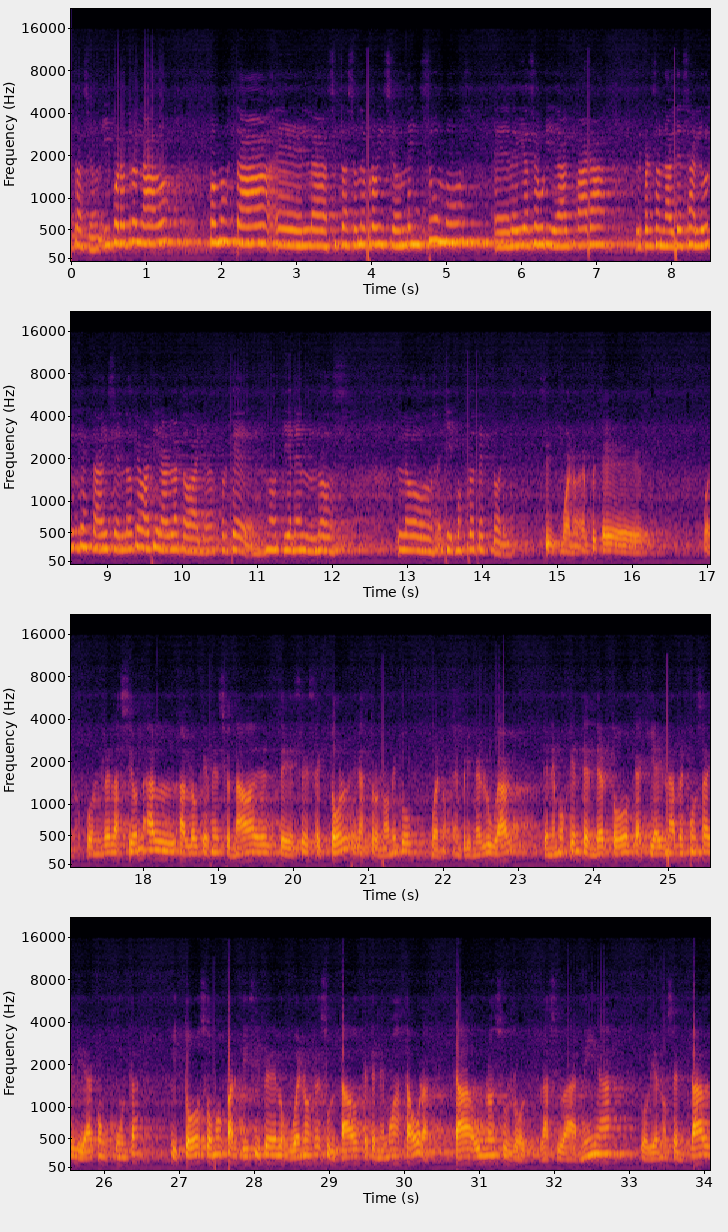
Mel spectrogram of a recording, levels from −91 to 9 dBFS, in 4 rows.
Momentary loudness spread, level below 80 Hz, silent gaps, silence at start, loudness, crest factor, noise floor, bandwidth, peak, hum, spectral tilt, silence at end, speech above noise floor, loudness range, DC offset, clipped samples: 9 LU; -54 dBFS; none; 0 s; -17 LUFS; 16 dB; -38 dBFS; 8 kHz; 0 dBFS; none; -8 dB/octave; 0 s; 21 dB; 5 LU; under 0.1%; under 0.1%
